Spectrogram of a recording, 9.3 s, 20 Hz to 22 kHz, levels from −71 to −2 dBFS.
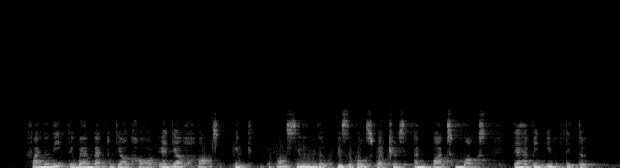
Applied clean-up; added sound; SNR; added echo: neural separator model SepFormer DNS4.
